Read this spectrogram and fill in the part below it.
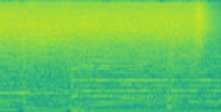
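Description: A spray gun lays a second coat of paint on a car with a close, continuous hissing spray, accompanied by a steady background hum.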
